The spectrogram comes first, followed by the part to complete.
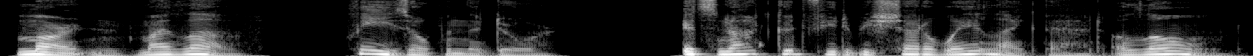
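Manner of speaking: lightly voiced mother coaxing through a door. A narrator's reading. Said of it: "her languid, liquid voice".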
